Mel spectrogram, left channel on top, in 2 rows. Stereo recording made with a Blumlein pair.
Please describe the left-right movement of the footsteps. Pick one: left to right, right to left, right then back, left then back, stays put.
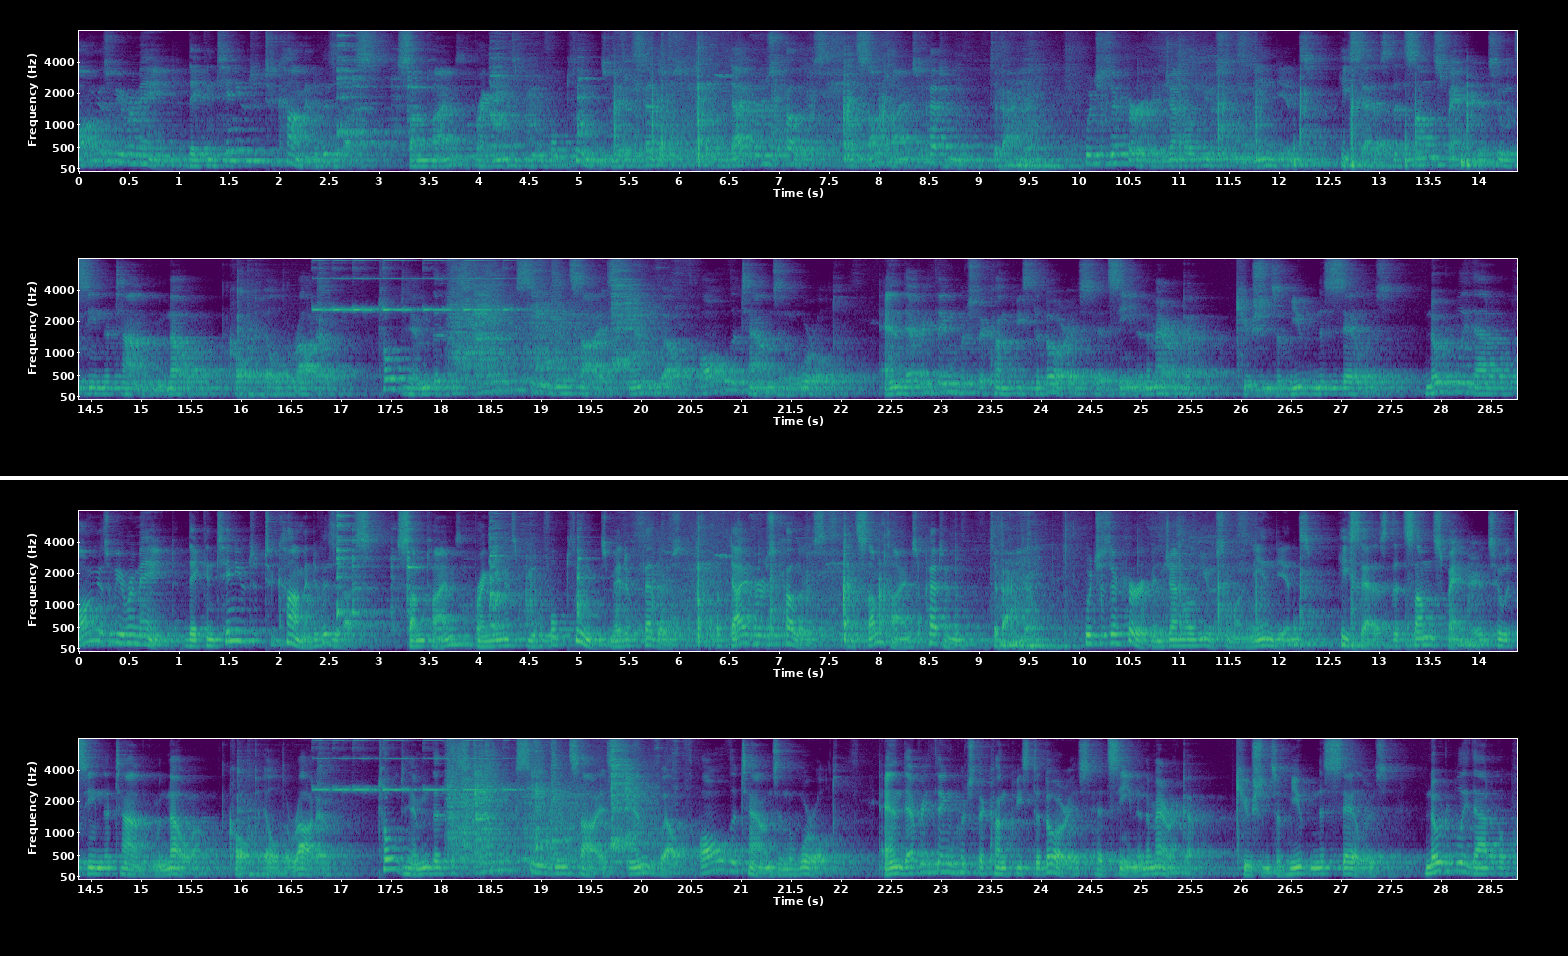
right then back.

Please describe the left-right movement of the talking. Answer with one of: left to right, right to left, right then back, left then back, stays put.
stays put.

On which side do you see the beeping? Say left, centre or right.
centre.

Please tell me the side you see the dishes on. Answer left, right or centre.
right.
